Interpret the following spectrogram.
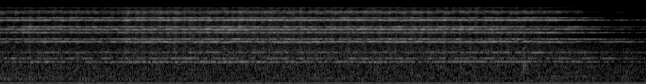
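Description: Altar bell ringing on and on at the elevation of the chalice during the consecration at Mass. It is a high, shimmering chime that holds steady and then fades away near the end.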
